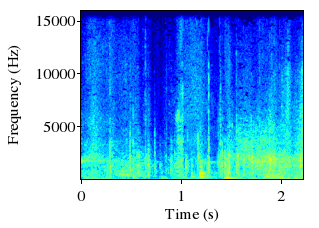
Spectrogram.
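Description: Rustling and knocking handling noise from a camera being moved about, with a dull thump about one and a half seconds in.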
